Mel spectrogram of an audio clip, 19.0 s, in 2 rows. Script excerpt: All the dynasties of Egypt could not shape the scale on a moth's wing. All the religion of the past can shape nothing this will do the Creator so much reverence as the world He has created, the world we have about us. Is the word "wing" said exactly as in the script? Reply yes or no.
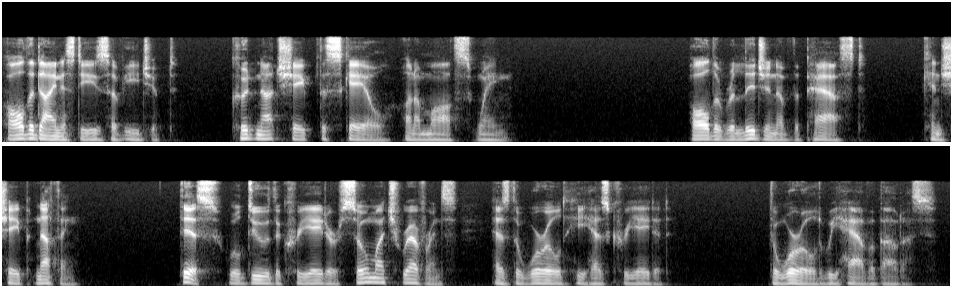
yes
